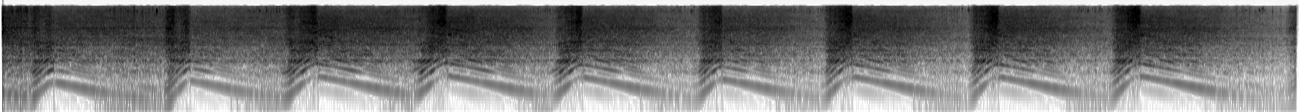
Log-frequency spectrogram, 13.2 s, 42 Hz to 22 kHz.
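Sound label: H2SX, Auspuffanlagen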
